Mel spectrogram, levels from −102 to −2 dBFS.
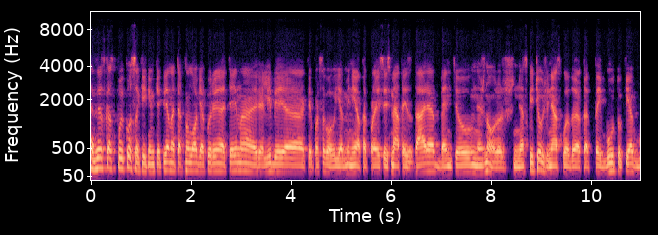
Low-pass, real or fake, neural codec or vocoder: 9.9 kHz; real; none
